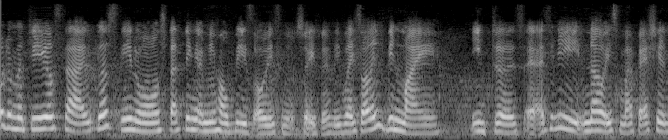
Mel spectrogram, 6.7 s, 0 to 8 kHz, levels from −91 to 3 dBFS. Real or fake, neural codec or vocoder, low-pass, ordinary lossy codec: fake; codec, 16 kHz, 1.1 kbps, Voila-Tokenizer; 7.2 kHz; none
